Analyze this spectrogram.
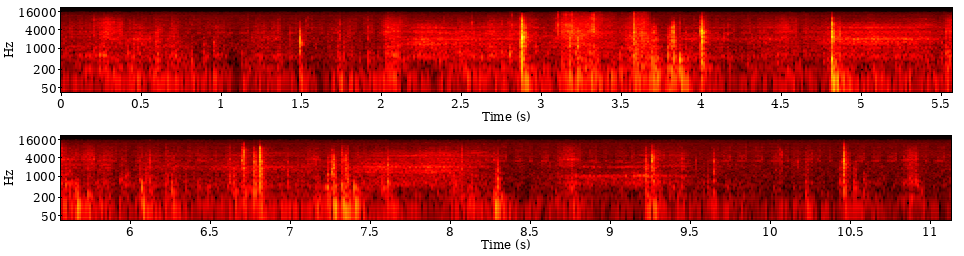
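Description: Hands working under a truck's dashboard, fitting a plastic accelerator pedal position sensor assembly and starting its top mounting fastener by hand: scattered clicks and knocks over rustling, with a sharper click about three seconds in and another near five.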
